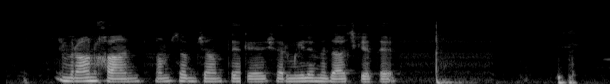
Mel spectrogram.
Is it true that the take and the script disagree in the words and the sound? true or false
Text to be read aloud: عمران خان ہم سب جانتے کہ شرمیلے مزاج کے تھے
true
